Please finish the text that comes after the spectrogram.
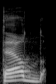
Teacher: এখানে দদটাকে আমাদের খেয়াল করতে হবে, দদের মাখরাজ আপনাকে মনে করে দিই, জিহ্বার 2 পাশ এখানে সবুজ রং করা আছে, এটা দাঁত বরাবর লাগিয়ে গাল থেকে আওয়াজ আসবে, তাদ। আবার তাটাকে ভারী করবেন না, দদ ভারী, তা পাতলা, তদ বলবেন না, হ্যাঁ, তদ না, তাদ।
